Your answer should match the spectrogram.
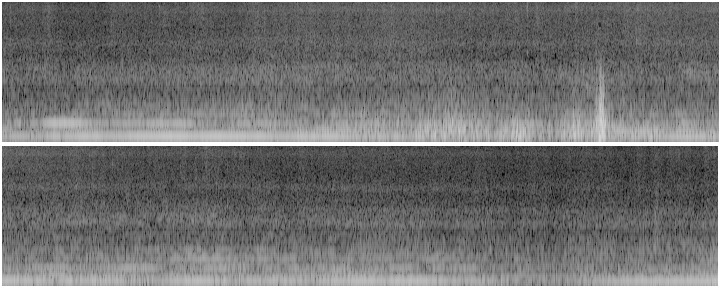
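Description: Dry brush and leaf litter rustling and crackling as a hunter pushes through the cover, with a sharp snap about six seconds in. A steady low hum runs underneath.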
